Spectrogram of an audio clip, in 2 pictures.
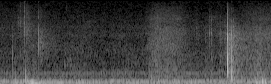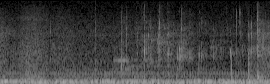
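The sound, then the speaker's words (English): Someone takes a drink of water close to the microphone, with quiet sips and swallows and one brief clink, over a low steady background hum. “Thank God for water.”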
